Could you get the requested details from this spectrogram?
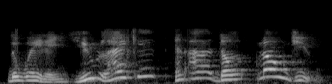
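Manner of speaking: high, slow, disbelieving questions; incredulous. Retold or imitated. Replying to a YouTube commenter, high and slow in disbelief. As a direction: stretch it out in disbelief.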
